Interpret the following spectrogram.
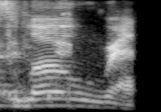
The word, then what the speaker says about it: Florence: Florence. It rhymes with the homie Lawrence.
